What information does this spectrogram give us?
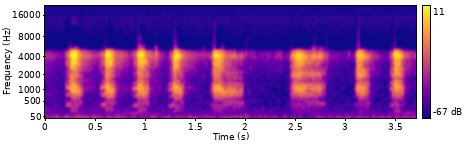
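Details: Grey heron at a nest at Hen Reedbeds, where a pair is raising young, giving harsh, rasping croaks in short bursts, about three each second, with brief pauses between groups; no other sounds stand out.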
